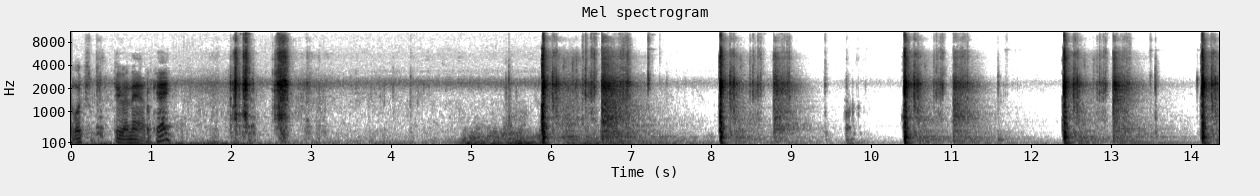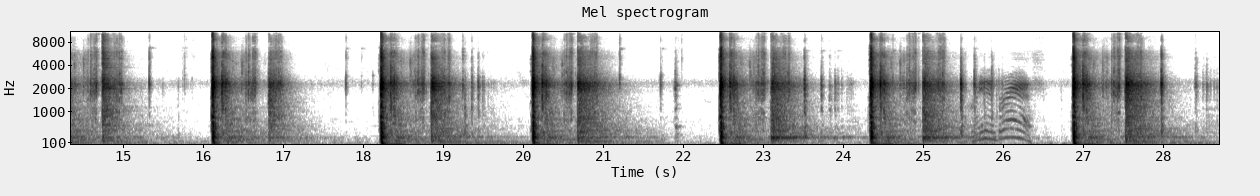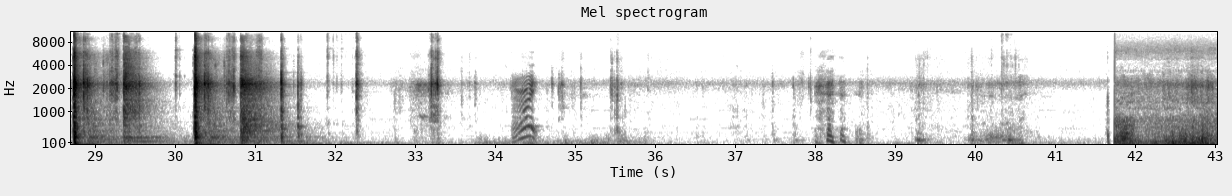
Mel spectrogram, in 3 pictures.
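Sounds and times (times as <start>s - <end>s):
rifle lever clacking: 1.9s - 3.0s, 5.9s - 7.3s
rifle shots: 2.0s - 2.8s, 5.8s - 7.3s, 8.1s - 9.0s, 28.7s - 29.6s, 30.2s - 31.3s.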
